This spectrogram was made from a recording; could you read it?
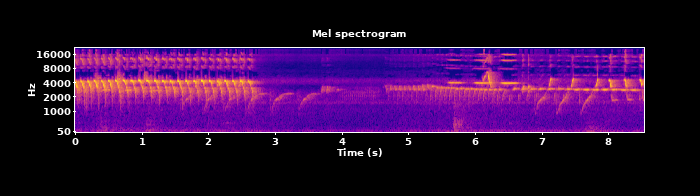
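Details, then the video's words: Singing canary: a loud fast rolling trill for almost three seconds, descending slurred notes, a pause, then a long steady whistle broken by rising chirps. "Singing Canary"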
